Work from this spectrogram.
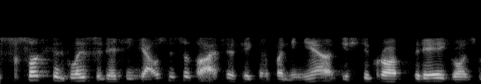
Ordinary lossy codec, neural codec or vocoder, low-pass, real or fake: AAC, 48 kbps; codec, 24 kHz, 1.2 kbps, DualCodec; 7.2 kHz; fake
